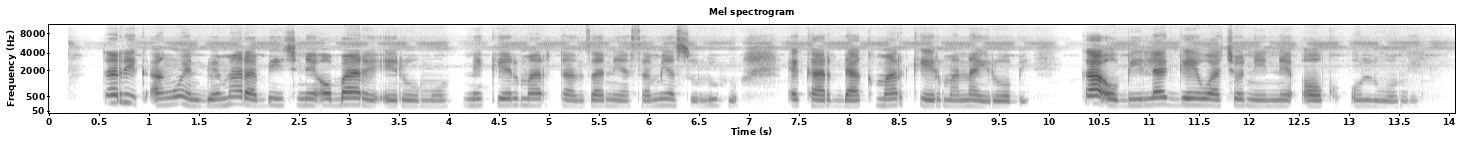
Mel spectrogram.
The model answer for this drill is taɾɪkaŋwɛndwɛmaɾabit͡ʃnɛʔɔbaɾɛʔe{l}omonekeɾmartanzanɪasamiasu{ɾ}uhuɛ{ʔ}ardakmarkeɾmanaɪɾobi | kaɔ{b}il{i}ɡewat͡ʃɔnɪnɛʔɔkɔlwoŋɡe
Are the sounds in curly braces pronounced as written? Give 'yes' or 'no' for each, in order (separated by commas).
no, no, no, yes, no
